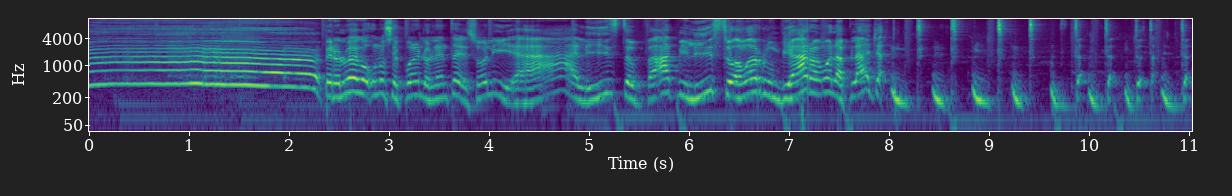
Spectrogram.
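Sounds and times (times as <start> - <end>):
man wailing: 0.0 - 2.4.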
